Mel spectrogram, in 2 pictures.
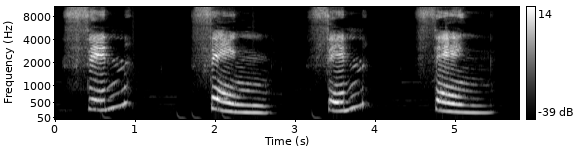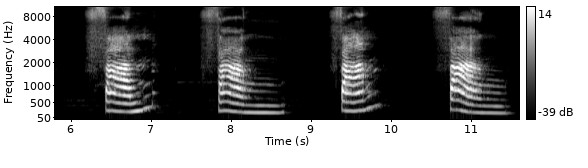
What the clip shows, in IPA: n and ŋ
